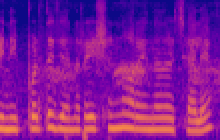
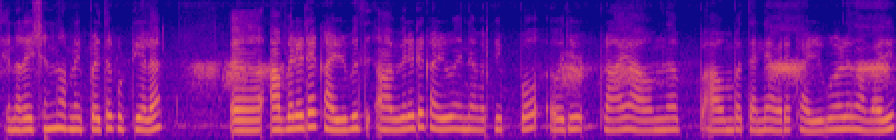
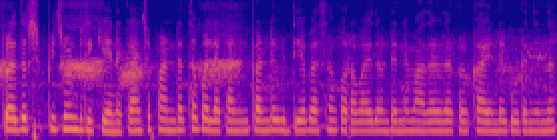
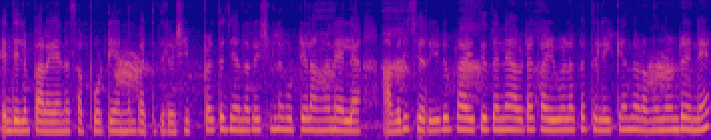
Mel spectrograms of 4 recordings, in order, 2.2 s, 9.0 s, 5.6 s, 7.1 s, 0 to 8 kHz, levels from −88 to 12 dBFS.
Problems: background sounds at intervals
